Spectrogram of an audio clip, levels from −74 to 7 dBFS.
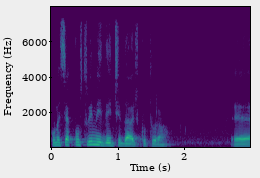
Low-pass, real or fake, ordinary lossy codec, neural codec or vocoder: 7.2 kHz; real; none; none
